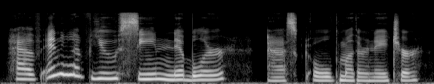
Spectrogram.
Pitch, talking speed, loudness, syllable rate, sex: 240 Hz, 140 wpm, -16 LUFS, 4.8 syllables/s, female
